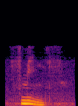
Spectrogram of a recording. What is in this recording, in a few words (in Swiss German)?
"minz", alsace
